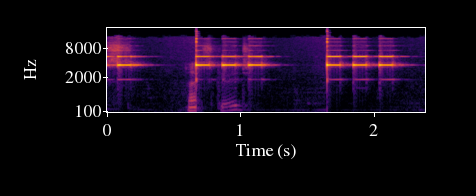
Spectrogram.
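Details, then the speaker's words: Laser cutter water chiller that had failed, opened for repair, powered from a bench supply: high-pitched beeps in groups of three, about a second apart, keep sounding as lights come on; chiller alarm still active, cause unclear. "right let's put some power in i think the alarm is still going to go off but uh we should when i turn it on see the lights"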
